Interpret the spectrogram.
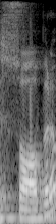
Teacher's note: Se você não nasalizar esse M, esse som de O, você tem a palavra sobra. · Esse M não teve uma pronúncia própria, ele só nasalizou a vogal anterior.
